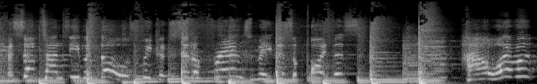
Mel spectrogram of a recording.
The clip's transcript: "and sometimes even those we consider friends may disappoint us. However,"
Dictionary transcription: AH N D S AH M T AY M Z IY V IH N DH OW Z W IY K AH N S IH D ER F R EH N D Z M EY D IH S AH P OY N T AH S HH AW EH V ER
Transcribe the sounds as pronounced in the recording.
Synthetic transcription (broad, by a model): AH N S AH M T AY M Z IY V IH N DH OW Z W IY K AH N S IH D ER F R EH N D Z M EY D IH S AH P OY N AH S HH AW EH V ER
